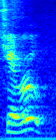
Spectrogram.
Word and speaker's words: Giroux: It is a French name, okay. So it's Giroux. I've been saying it wrong.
